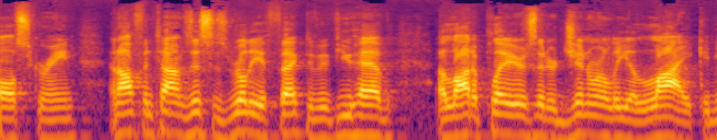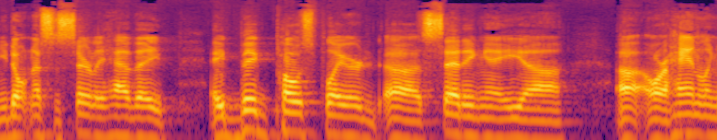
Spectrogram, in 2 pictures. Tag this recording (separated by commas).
Speech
